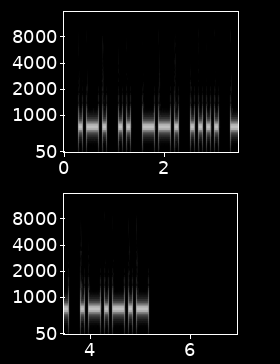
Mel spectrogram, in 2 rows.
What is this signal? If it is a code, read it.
Morse code, heard as a keyed tone, about 15 wpm, 700 Hz. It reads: RIGHT.
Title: Sentences from Top 1000 Words - Review Part 4 - 15wpm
